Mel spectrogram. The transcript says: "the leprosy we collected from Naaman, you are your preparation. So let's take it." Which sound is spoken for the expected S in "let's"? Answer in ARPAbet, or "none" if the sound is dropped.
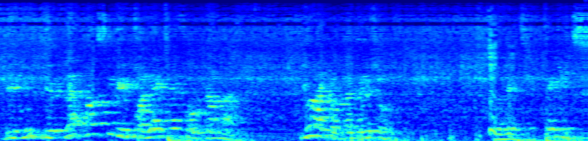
none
